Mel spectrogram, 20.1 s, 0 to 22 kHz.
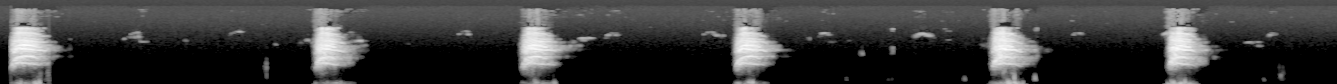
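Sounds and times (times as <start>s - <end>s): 
red fox screaming: 0.2s - 1.0s, 4.7s - 5.5s, 7.8s - 8.6s, 11.0s - 11.8s, 14.9s - 15.7s, 17.6s - 18.3s.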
